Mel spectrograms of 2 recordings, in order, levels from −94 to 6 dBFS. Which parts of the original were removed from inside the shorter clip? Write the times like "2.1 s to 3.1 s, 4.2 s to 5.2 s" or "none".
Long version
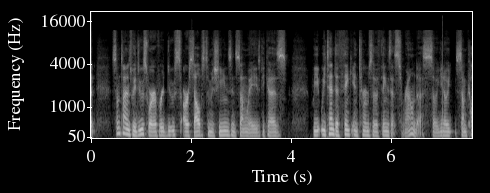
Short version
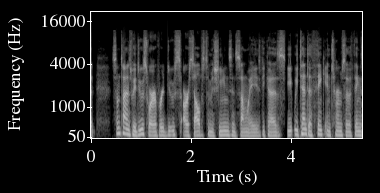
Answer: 3.8 s to 4.4 s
